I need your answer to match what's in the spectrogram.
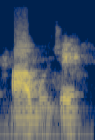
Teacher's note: noi ci mettiamo in mezzo questo suono V, Avuci, forse per non farlo dittongare, sì. per non farlo diventare otri praticamente.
